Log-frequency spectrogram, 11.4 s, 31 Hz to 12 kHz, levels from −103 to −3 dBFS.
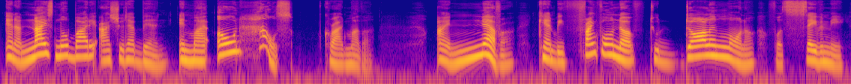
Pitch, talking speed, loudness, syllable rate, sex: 180 Hz, 135 wpm, -22 LUFS, 4.0 syllables/s, female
